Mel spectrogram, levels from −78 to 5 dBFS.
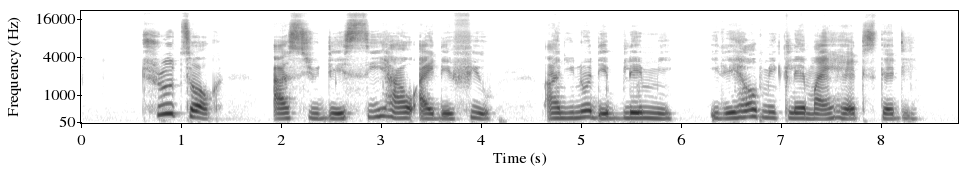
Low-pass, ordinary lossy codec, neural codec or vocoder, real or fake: none; none; none; real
